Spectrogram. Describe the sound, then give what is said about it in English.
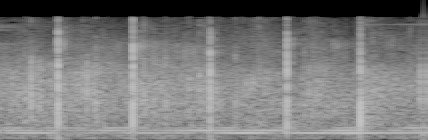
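Rhythmic unison clapping from a worship audience celebrating, five evenly spaced sharp claps over a steady held tone. “I want you to just rise with me and let us just celebrate by just clapping.”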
